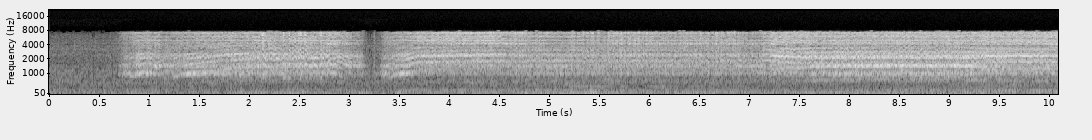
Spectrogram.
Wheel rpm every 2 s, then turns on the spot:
80, 90, 160, 160, 160.
none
